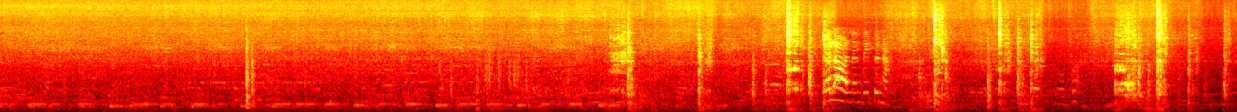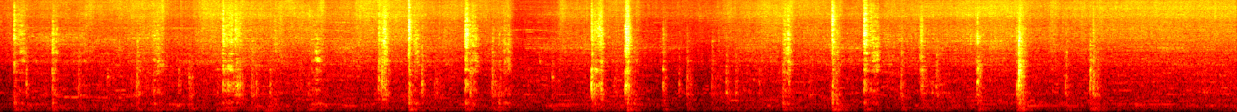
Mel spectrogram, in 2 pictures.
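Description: Chopped cabbage sizzling as it is stir-fried in a pan, with a metal spatula scraping and clacking against the pan in quick, irregular strokes from about eight seconds in.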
